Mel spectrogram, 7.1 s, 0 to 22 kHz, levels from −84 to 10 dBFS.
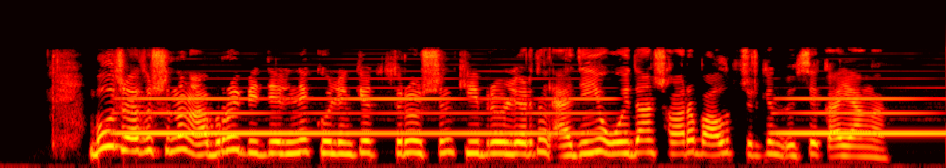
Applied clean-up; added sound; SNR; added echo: none; Wind instrument, woodwind instrument; 3 dB; none.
